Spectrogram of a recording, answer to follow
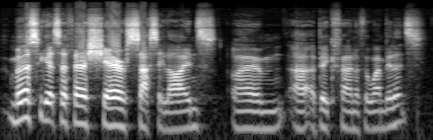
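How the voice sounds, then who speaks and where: Male gaming creator, casual commentary, chatty, enthusiastic, medium pitch. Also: moderate pace, a bit bright. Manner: chatty, enthusiastic, readily amused. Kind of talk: casual game update commentary.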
